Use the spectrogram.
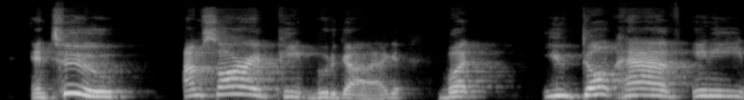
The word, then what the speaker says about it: Buttigieg: Yes, I know his name is pronounced Buttigieg.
